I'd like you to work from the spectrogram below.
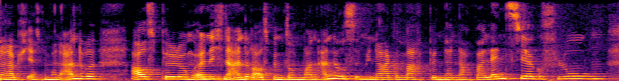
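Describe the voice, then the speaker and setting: The voice shows ordinary pitch variation, with audible room echo in the recording. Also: woman. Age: 40s. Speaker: naturopath and ThetaHealing teacher. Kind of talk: interview.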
